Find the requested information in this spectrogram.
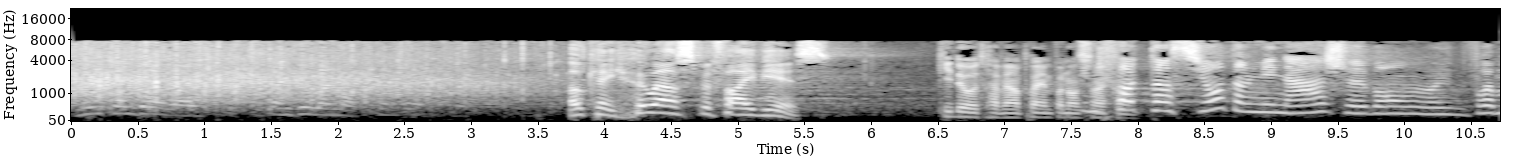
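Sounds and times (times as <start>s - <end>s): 
audience clapping applause: 0.0s - 4.4s
speech: 3.8s - 5.7s, 6.5s - 10.7s.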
